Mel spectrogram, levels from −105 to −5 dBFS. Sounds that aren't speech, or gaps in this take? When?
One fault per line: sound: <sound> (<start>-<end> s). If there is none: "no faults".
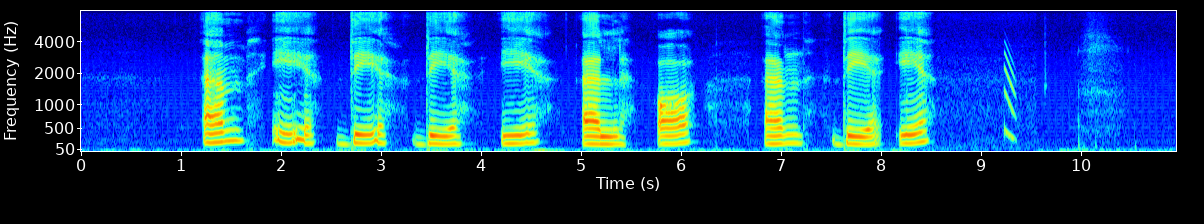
sound: chirp (9.2-9.4 s)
